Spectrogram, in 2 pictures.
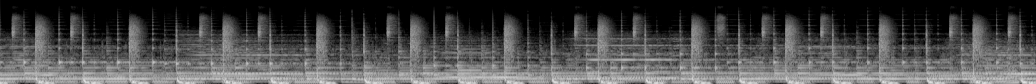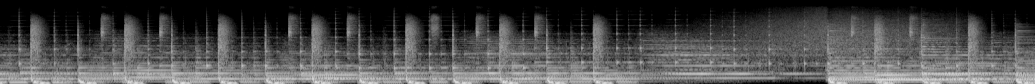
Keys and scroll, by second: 6.1 3, 11.6 ctrl+z, 12.9 ctrl+z, 18.8 F1.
